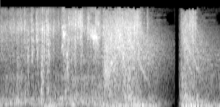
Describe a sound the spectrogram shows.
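Electricity crackles and zaps loudly.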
